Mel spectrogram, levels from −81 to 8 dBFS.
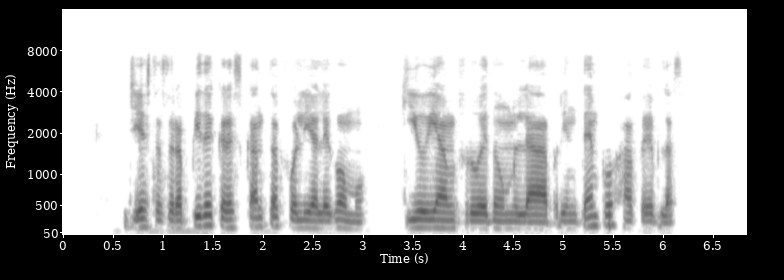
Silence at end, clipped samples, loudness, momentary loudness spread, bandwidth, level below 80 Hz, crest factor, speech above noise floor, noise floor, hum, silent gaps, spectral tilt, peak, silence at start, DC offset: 0.65 s; under 0.1%; -30 LUFS; 8 LU; 8 kHz; -70 dBFS; 18 dB; over 60 dB; under -90 dBFS; none; none; -5 dB/octave; -12 dBFS; 0.6 s; under 0.1%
